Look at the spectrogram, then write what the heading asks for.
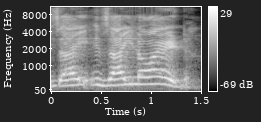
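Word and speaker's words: xyloid: ये देखिए एक्स वाई एल ओ आई डी जाइ लॉयड जाइ लॉयड एक्स को जा पढ़ा गया उसी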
